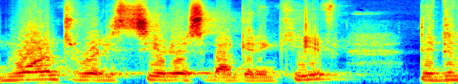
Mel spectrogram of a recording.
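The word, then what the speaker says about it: Kyiv: to pronounce that nowadays apparently the politically correct way to do it is kiev kiev is the russian pronunciation so let's just say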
